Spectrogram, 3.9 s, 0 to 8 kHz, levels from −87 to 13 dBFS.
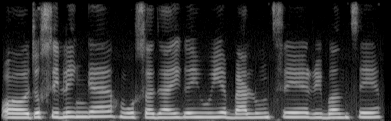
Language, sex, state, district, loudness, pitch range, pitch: Hindi, female, Uttar Pradesh, Lalitpur, -14 LUFS, 265-290 Hz, 280 Hz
